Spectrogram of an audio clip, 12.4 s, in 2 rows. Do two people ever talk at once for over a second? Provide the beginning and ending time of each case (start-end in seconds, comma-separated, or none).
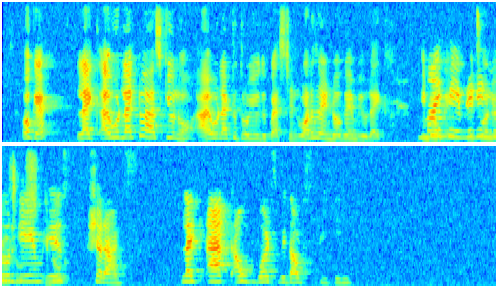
5.2-7.0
